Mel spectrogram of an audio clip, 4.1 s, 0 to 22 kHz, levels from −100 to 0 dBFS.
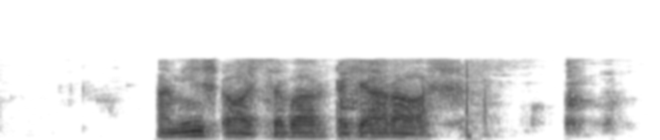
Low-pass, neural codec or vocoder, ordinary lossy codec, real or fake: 7.2 kHz; none; AAC, 16 kbps; real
